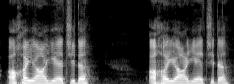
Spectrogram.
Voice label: "vhvyayicetv", Muscogee

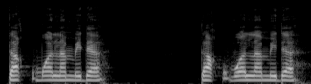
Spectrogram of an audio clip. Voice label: "takwvlvmetv", Muscogee

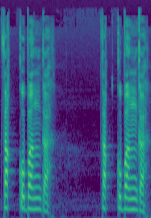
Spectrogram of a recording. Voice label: "rakko pvnkv", Muscogee

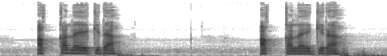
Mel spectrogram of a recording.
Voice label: "ak vliketv", Muscogee; Mvskoke Words with Voicing Consonants; Martin, Jack B., and Margaret McKane Mauldin. 2023. A Dictionary of Creek/Muskogee; SIL International

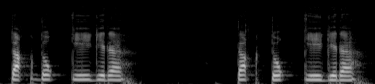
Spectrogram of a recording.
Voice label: "taktokkeketv", Muscogee; Mvskoke Words with Repeated Consonants; Onvkv Ohhvyayices; A Dictionary of Creek/Muskogee; SIL International

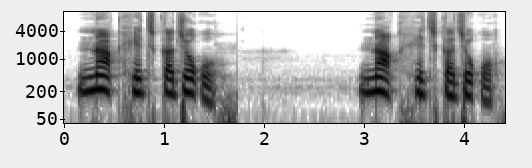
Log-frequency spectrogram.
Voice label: "nak heckv cuko", Muscogee

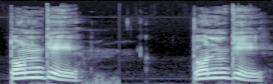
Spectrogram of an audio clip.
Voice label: "tonke", muscogee

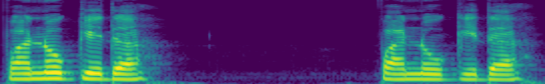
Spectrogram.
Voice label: "fvnoketv", muscogee

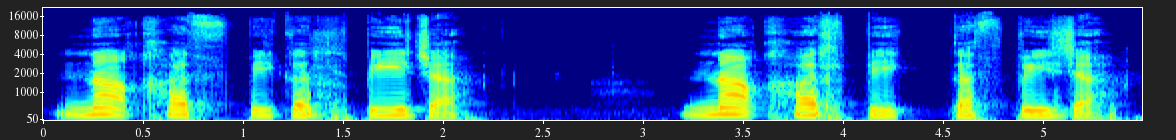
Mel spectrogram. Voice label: "nak hvrpe kvrpecv", muscogee

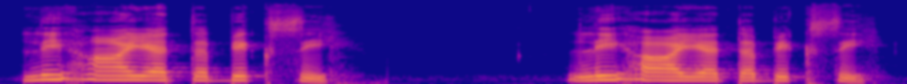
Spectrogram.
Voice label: "le hayv tvpekse", Muscogee

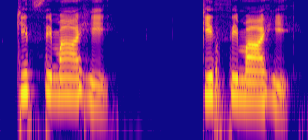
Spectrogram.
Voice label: "kerre mahe", Muscogee

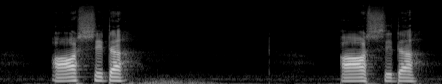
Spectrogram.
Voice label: "assetv", muscogee

